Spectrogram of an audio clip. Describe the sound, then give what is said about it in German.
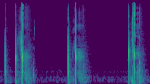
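A smartphone, set to vibrate at maximum with each keypress, buzzes as a message is typed: three clusters of two or three quick, sharp pulses, separated by brief pauses, with no talking. “Das hört sich jetzt vielleicht komisch an, aber du hast dein Handy natürlich so eingestellt, dass bei jedem Tastendruck maximal vibriert.”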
